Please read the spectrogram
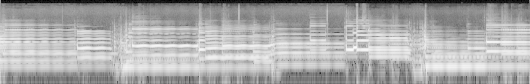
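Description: A music track plays loudly: a sustained, effects-heavy electric guitar with distortion and chorus rings out chords that shift roughly every second, with no singing or talking over it.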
